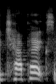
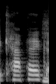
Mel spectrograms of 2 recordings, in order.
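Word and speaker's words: Čapek: Some people say Chapek, some people say Capek.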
